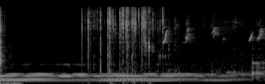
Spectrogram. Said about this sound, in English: Gallina, gallina, won't you cluck right out loud? Cluck, cluck, cluck, cluck.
